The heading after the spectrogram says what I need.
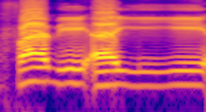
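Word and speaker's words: فَبِأَيِّ: Al habbu dzul asfi warayyi ala rabbikuma tukadziban pada lafal fabiayyi.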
